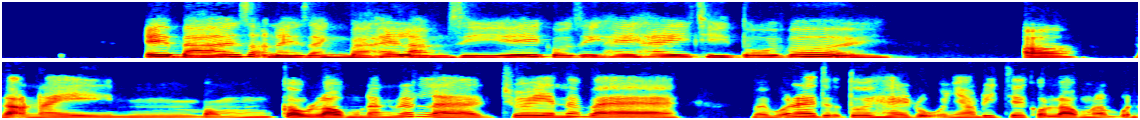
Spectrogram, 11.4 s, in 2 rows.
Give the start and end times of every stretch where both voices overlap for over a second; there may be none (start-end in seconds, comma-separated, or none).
none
